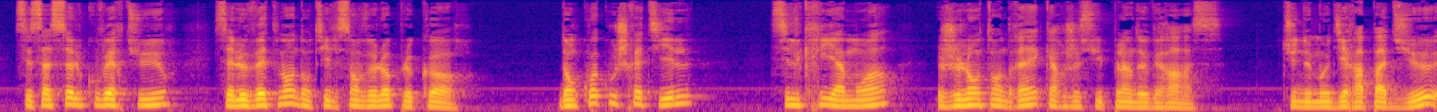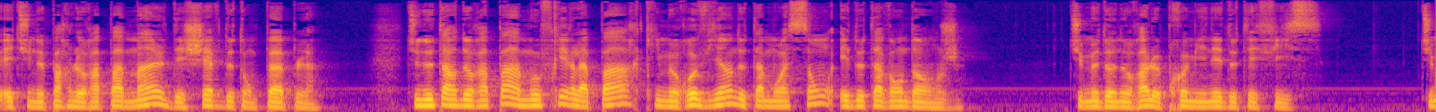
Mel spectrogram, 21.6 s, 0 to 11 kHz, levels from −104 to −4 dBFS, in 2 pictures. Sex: male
